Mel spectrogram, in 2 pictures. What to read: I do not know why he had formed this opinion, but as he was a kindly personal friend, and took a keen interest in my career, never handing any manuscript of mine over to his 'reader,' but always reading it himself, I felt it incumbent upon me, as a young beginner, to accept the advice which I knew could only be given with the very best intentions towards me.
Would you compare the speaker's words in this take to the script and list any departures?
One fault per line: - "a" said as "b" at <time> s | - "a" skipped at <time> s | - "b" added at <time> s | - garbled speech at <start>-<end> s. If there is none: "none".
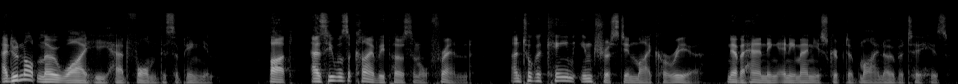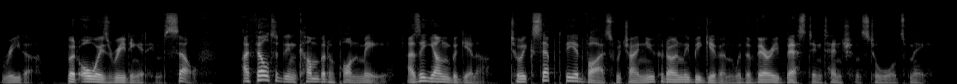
none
